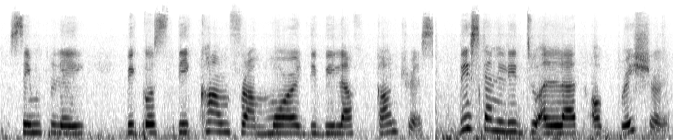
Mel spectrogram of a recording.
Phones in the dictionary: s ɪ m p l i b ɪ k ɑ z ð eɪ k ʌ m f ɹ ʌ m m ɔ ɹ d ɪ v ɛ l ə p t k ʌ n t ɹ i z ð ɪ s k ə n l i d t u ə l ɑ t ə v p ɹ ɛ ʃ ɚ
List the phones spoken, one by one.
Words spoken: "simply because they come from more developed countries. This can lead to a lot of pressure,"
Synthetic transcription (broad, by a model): s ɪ m p l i b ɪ k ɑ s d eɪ k ʌ m f ɹ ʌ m m ɔ ɹ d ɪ b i l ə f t k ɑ n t ɹ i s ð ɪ s k ə n l i d t u ə l ɑ t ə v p ɹ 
